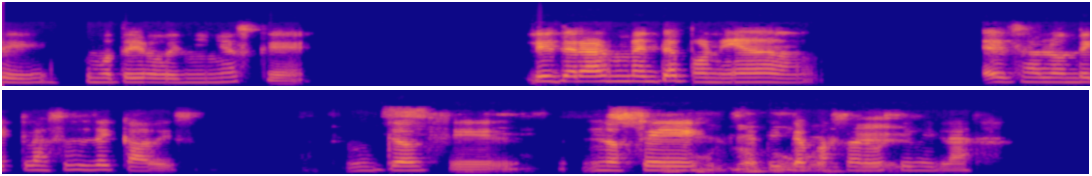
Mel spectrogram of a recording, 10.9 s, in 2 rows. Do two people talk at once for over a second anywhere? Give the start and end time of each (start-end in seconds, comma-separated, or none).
7.3-10.1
